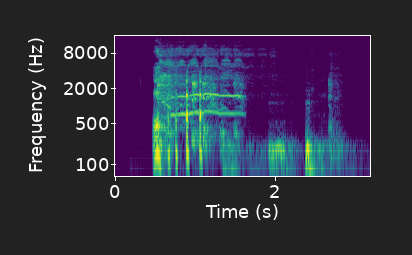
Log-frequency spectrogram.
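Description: A loud cough fit: a raspy, throaty burst of several rapid coughs, followed by a couple of shorter, quieter coughs after a brief pause.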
